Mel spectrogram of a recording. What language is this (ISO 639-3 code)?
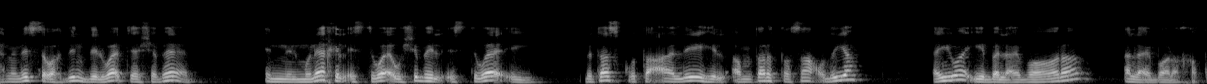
ara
